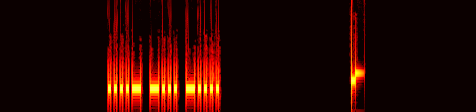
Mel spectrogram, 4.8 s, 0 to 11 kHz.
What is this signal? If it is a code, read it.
Morse code, heard as a keyed tone, about 39 wpm, 700 Hz. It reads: 4B6
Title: All Cut Numbers - 3-Digit 40wpm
